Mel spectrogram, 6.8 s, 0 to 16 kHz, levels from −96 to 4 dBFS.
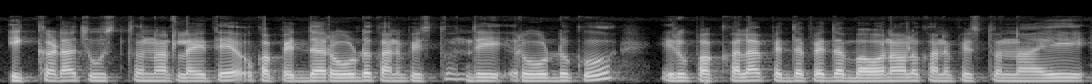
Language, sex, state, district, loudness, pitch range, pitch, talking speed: Telugu, male, Telangana, Komaram Bheem, -17 LUFS, 145-155 Hz, 150 Hz, 115 wpm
